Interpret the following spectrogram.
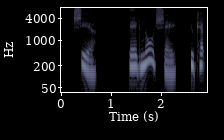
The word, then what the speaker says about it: Shea: like that come on it's not a hard name to say Shea Shear repeat after me sheer they ignored Shay who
